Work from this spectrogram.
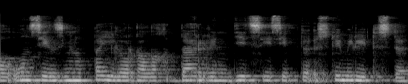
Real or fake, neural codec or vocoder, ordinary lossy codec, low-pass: real; none; Opus, 64 kbps; 9.9 kHz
